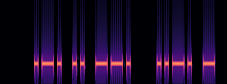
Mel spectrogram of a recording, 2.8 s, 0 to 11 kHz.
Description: Morse code, heard as a keyed tone, about 25 wpm, 700 Hz. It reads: RIG FT
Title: Practice QSO - Exchange 2 - Info - 25wpm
